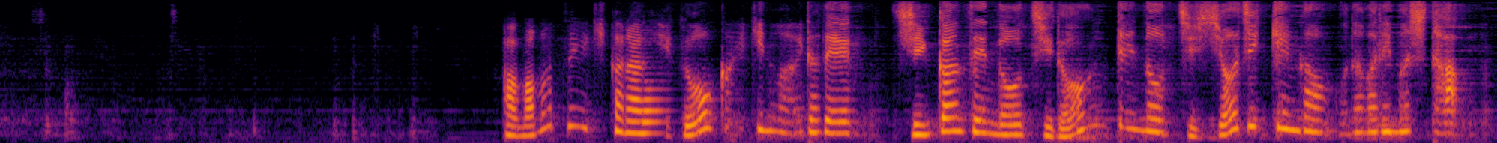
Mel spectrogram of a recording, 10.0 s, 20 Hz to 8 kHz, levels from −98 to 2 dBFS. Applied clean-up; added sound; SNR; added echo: neural mask model DeepFilterNet 3.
